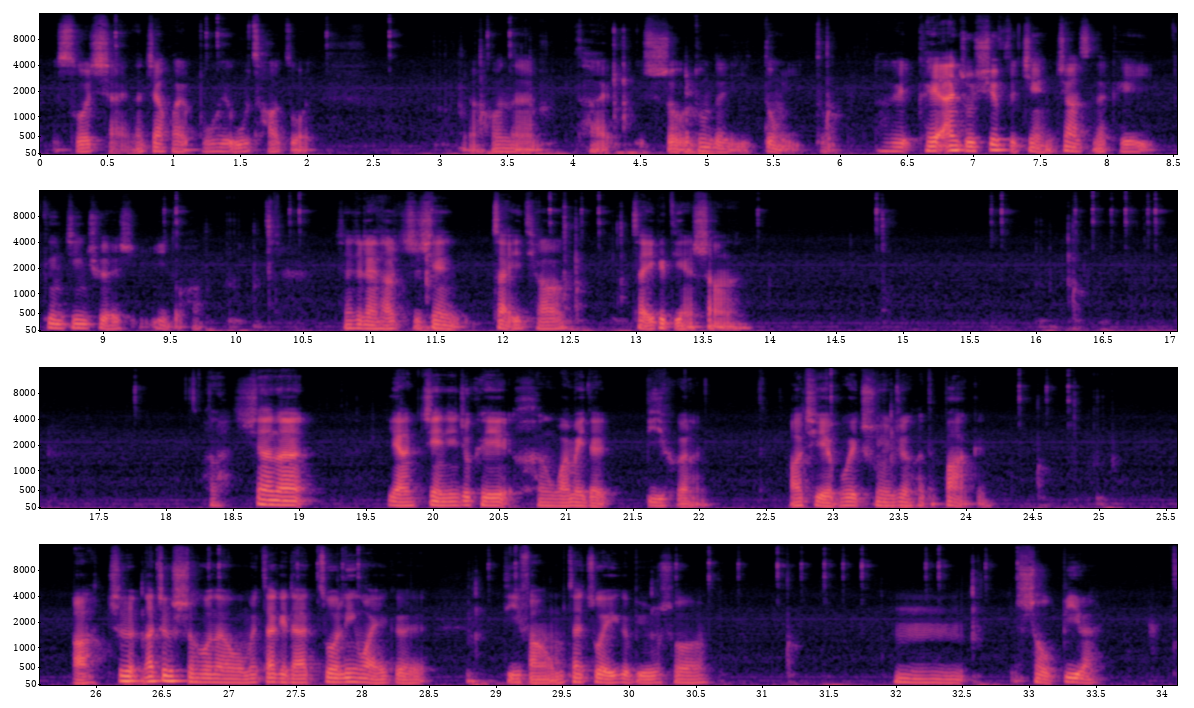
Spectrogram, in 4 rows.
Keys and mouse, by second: 14.1-15.1 drag, 16.4 alt+shift+middle click, 16.7 alt+middle click, 18.0-23.2 drag, 23.6-24.6 alt+middle drag, 24.7 alt+shift+middle drag, 26.6 alt+middle click, 27.6 middle click, 28.0 alt+shift+middle drag, 29.1 alt+middle click, 30.5-30.8 alt+shift+middle drag, 31.0-31.3 alt+middle drag, 31.4 shift+middle click, 31.7 middle click, 32.8 alt+middle click.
